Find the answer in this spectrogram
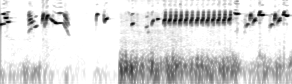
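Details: European goldfinch singing, meant to stimulate a pet goldfinch to sing: jumbled bright twitters, then a sustained rapid buzzy trill lasting under a second, then more chirps over a low rumbling background.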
